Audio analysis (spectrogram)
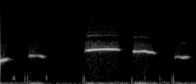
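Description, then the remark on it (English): A person whistles a TV show theme tune: a short, bright melody of several sustained notes, the middle two louder and held longest, with no talking. “Am I fucking whistling?”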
